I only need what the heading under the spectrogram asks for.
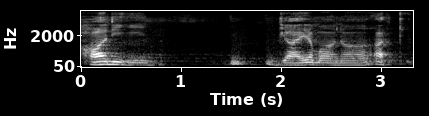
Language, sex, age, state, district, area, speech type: Sanskrit, male, 60+, Karnataka, Bangalore Urban, urban, spontaneous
